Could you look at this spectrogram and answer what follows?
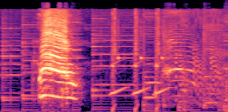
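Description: A cat meows several times close by during a Super Mario Bros: The Lost Levels game stream: one long loud meow, then a series of shorter chirping mews.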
